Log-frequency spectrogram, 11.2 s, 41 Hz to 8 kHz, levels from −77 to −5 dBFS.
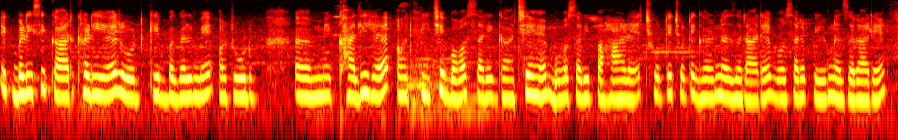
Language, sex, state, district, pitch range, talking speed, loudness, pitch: Kumaoni, female, Uttarakhand, Tehri Garhwal, 200-225 Hz, 210 wpm, -18 LUFS, 210 Hz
